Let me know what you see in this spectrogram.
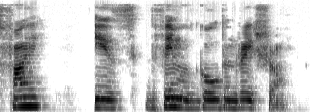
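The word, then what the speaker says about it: φ: Well, that number, pronounced phi, is the famous golden ratio, which is defined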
